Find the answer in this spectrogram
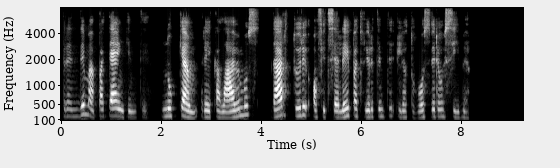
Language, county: Lithuanian, Telšiai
